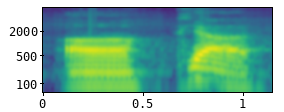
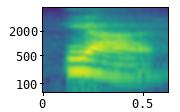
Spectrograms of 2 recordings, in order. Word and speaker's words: प्यार: Pyar. Pyar. P-Y-A-A-R. Pyar.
